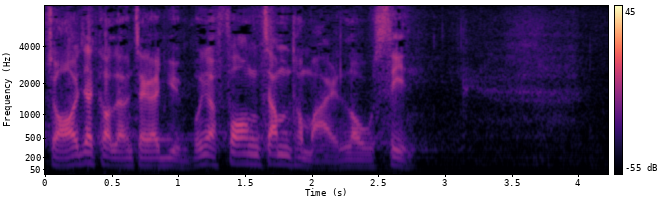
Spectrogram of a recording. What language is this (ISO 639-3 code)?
yue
